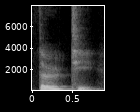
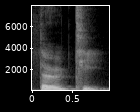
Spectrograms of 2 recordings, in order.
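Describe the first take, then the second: First: The middle consonant is a clear t sound. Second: The middle consonant is a clear t sound.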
